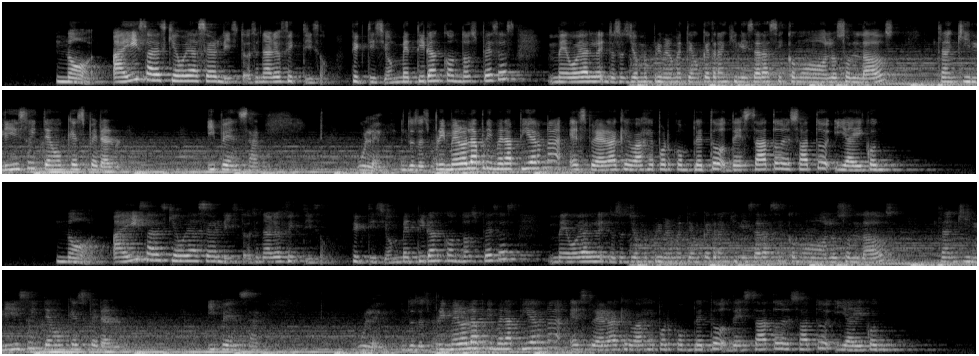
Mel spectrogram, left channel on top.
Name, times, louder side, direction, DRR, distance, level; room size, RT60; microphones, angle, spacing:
voice 1, 0.5-3.2 3.5-8.9 9.4-10.9 11.8-12.3 13.3-18.6, left 5 dB, 55° left, 13 dB, 0.5 m, -22 dB
sound 1, 6.3-15.6, equal, 40° left, 1.2 m, -24 dB
sound 2, 9.6-16.2, equal, 20° right, 2.6 m, -38 dB
12.0 x 6.8 x 4.0 m, 1.0 s
head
